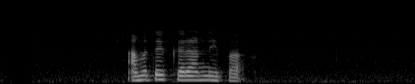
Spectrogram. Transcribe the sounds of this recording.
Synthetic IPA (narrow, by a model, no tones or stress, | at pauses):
a̰mət̪əkːəɾanːəipa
